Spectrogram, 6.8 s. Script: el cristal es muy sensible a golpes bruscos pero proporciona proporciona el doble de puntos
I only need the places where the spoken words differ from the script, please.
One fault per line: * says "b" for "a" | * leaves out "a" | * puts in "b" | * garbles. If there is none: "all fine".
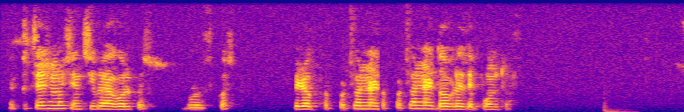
all fine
